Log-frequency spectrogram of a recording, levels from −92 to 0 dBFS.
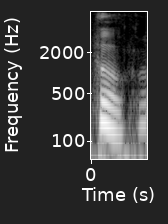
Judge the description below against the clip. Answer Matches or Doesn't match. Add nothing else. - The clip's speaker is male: Doesn't match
